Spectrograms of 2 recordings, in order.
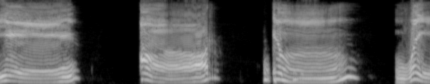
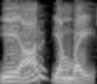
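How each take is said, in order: First: The four letters are spaced evenly apart. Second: The letters come in two pairs split by a pause. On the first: The speaker calls it wrong. "అట్లనా చెప్పేది?" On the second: The speaker calls it right. "మధ్యలో చిన్న break ఉండాలి"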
